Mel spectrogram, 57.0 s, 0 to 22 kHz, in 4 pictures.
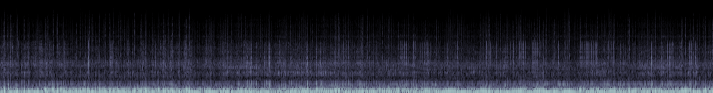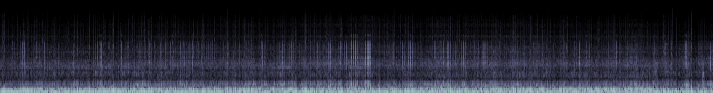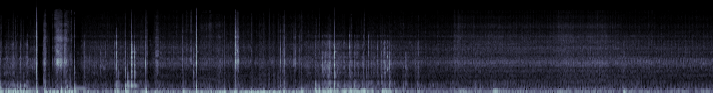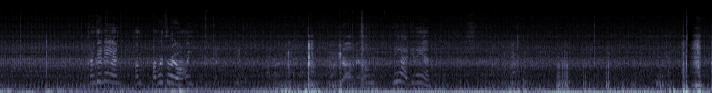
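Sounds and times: vehicle engine droning: 0.0s - 57.0s.

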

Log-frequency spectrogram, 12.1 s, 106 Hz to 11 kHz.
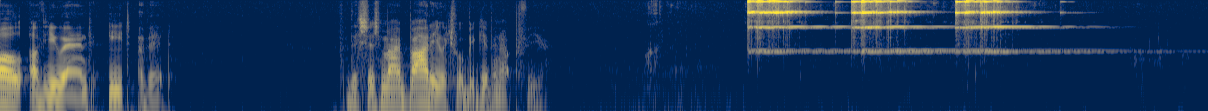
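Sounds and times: altar bells ringing: 7.5s - 12.0s.

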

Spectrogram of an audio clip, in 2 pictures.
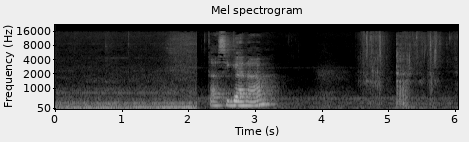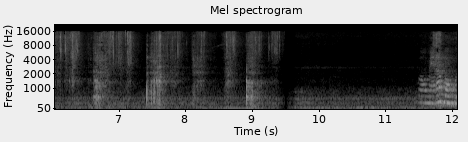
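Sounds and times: pestle scraping and knocking in mortar: 4.5s - 9.5s.

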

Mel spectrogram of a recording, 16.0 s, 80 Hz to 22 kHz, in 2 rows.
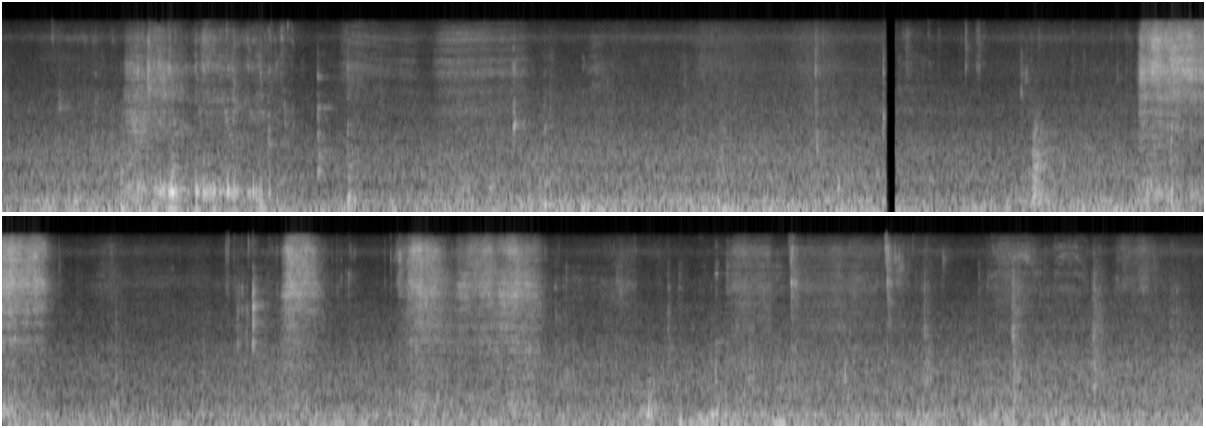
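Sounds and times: person slurping noodles: 0.8s - 2.0s, 7.6s - 8.4s, 9.9s - 12.3s.

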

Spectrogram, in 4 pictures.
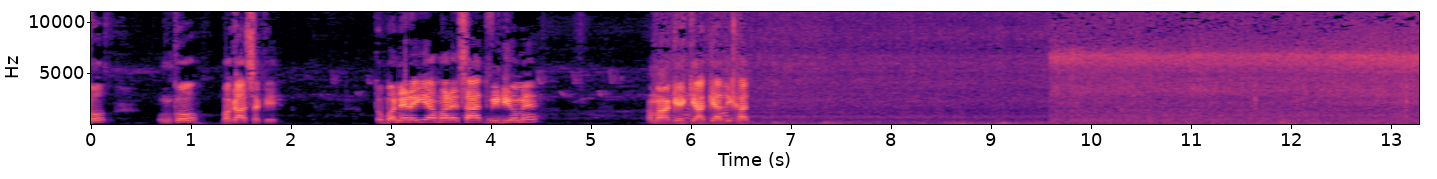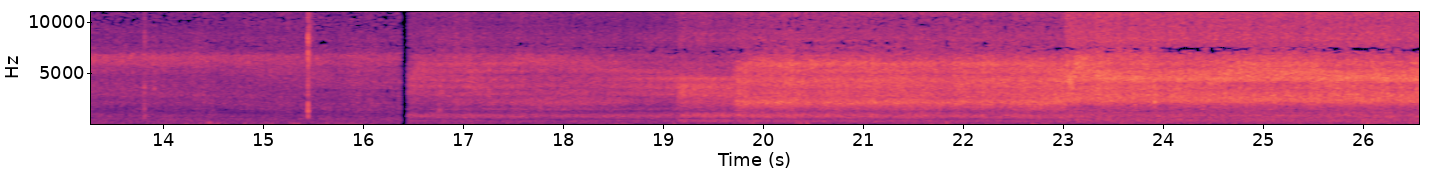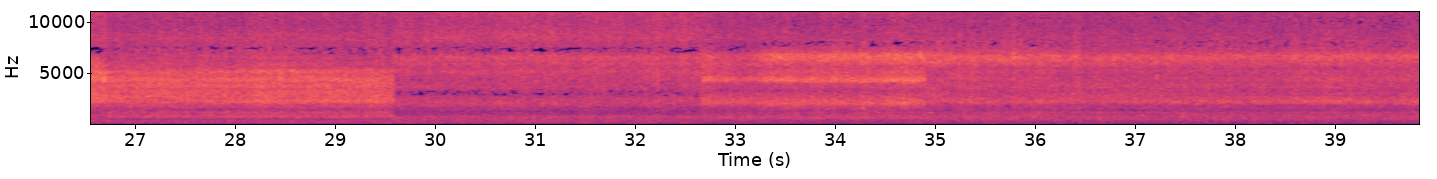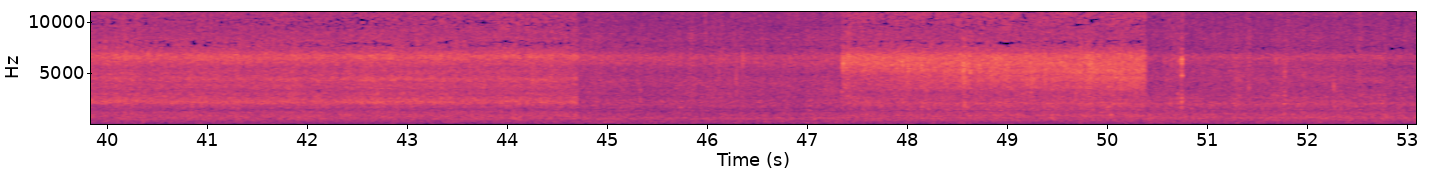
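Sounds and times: water rushing: 5.6s - 53.0s.

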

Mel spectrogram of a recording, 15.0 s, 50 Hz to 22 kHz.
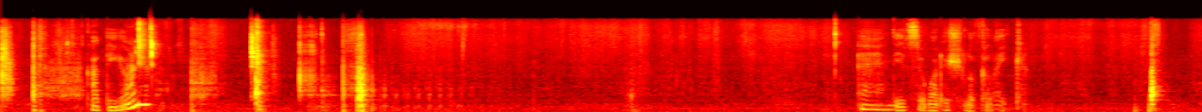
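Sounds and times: faint fabric rustling: 5.0s - 10.8s, 12.7s - 15.0s.

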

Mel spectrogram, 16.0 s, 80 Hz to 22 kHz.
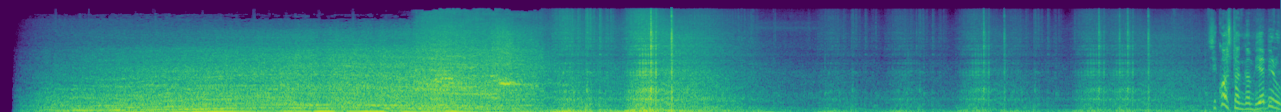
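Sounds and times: car engine revving: 0.2s - 16.0s.

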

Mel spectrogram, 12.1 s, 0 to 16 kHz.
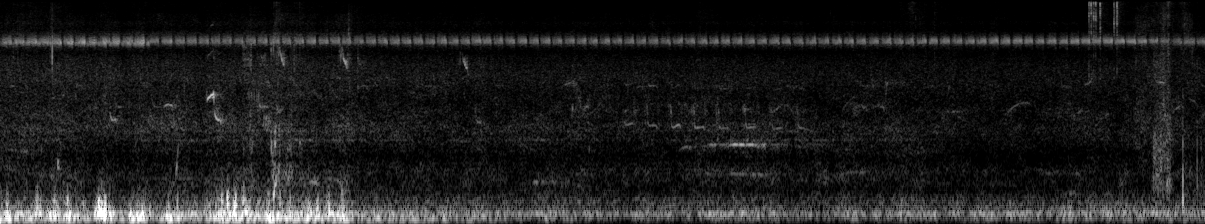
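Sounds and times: wind rumble on microphone: 0.0s - 5.0s.

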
